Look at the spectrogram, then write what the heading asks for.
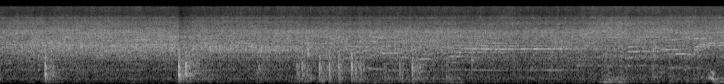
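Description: Chicken leg quarters frying in oil in a non-stick pan, a steady sizzle with a few light ticks.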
